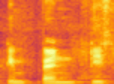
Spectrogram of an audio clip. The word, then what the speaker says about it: tympanitis: आपको बता दो, अफरा को इंग्लिश में टिम्पेंटिस बोलते हैं। यहाँ पर आप प्रोनाउंसिएशन देख लीजिएगा, इसका स्पेलिंग ये TYMPANITIS।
